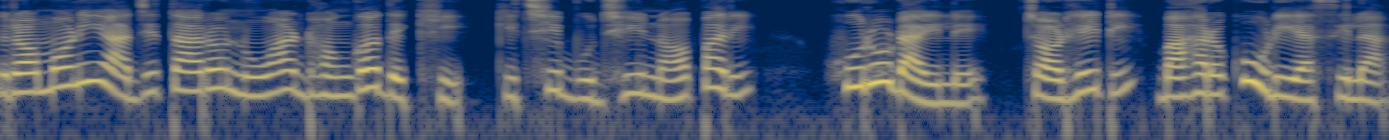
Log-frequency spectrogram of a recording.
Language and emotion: Odia, neutral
